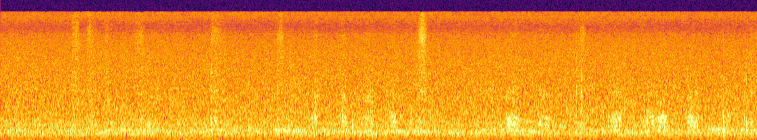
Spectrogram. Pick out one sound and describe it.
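A pen scratches softly on paper in short strokes.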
